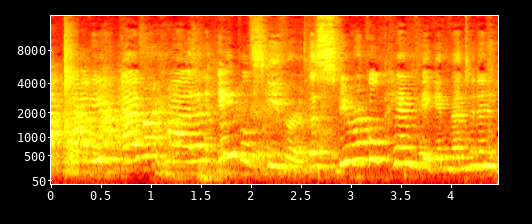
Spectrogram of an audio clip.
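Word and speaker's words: æbleskiver: Start with the first syllable. Abel-Skyper. Abel-Skyper? No. Abel? Yup. Abel-Skyper. No. Oh my god, Abel-Skeeper. Yeah!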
